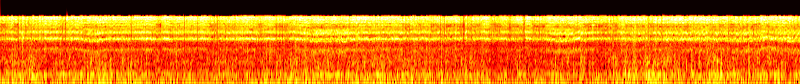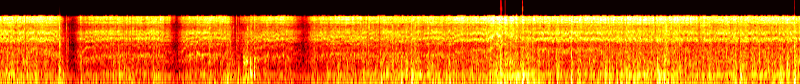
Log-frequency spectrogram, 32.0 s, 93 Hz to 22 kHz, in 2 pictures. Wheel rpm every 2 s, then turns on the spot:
230, 230, 230, 220, 230, 230, 230, 220, 150, 120, 100, 130, 200, 240, 220, 220.
18-20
